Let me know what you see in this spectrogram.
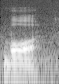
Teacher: The or sound goes to u like more and bore.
